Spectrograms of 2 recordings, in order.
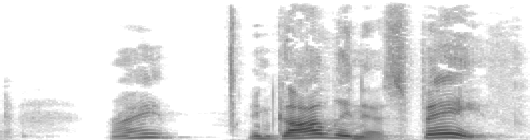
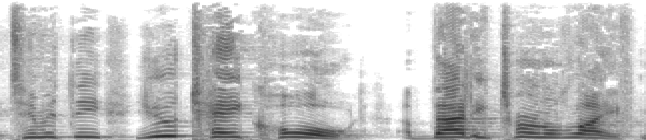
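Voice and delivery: urgent preacher's command, punched and raised; emphatic command; 6 semitones higher, 10 dB louder than usual. Retold or imitated. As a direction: issue it as a forceful command. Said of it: "this is emphatic. It's very emphatic. It's a command".

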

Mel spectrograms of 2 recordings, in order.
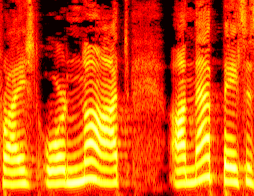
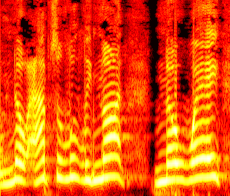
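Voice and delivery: raised, higher, forceful denial; emphatic refusal; 6 semitones higher, 5 dB louder than usual. Acted. Preacher voicing Paul's answer to the charge of injustice, emphatic. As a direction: reject it outright, loud and firm. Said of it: "It's an emphatic no".

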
